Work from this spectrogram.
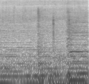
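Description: Stuffed paratha shashlik with vegetables sizzling in oil on a tawa, a steady close hiss with a few brief spitting crackles.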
